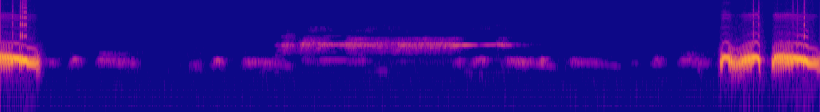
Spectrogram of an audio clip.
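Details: Decoy spotted dove: the end of one coo opens the recording, a long stretch of faint murmuring follows, and a full two-part coo closes it.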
